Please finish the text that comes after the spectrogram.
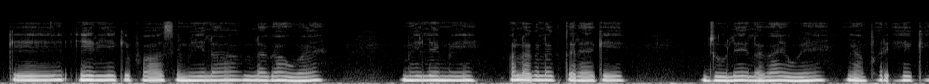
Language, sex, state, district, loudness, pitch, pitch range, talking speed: Hindi, male, Chhattisgarh, Sukma, -13 LUFS, 195 Hz, 185-195 Hz, 135 wpm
